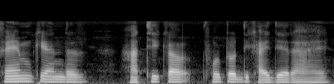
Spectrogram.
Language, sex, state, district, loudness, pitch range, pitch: Hindi, male, West Bengal, Alipurduar, -18 LUFS, 105-125 Hz, 115 Hz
